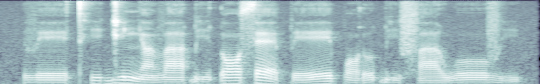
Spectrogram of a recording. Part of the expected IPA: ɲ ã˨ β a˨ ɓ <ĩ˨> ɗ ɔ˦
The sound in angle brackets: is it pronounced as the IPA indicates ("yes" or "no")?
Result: no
